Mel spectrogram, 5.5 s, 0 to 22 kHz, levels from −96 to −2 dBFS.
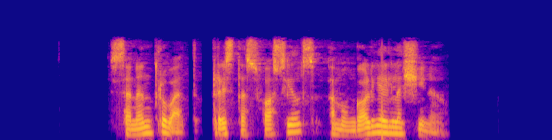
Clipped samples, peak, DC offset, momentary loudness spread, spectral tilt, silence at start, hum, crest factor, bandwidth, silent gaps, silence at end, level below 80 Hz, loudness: under 0.1%; -2 dBFS; under 0.1%; 8 LU; -3.5 dB/octave; 1.1 s; none; 18 dB; 8.4 kHz; 2.02-2.12 s; 1.1 s; -56 dBFS; -17 LUFS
